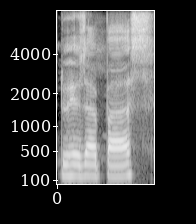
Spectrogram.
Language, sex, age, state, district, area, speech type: Assamese, male, 30-45, Assam, Biswanath, rural, spontaneous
